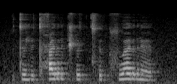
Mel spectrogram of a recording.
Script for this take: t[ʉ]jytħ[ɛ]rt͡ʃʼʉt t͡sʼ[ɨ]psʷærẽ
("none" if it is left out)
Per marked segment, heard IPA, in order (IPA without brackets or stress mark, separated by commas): ʉ, ɛ, y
